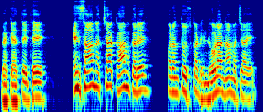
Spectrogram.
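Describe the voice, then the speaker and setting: A man voicing a loyal, respectful old shop servant in a moral story, explaining earnestly and deliberately. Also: a little high, lively intonation, sharp tone. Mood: earnest, revealing.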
